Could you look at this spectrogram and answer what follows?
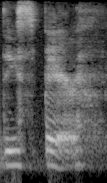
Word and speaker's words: despair: So in despair, you have AIR, and you also pronounce that air. Just looks like the word air. So that's second syllable accented.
